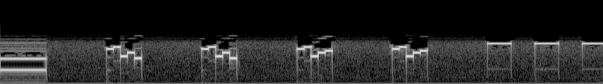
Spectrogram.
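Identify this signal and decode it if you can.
Five-tone selective call (ZVEI), heard as quick runs of five tones, tones of about 70 ms. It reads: 89463 89463 89467 89467
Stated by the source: Five-tone ZVEI selective call received by SDR.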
